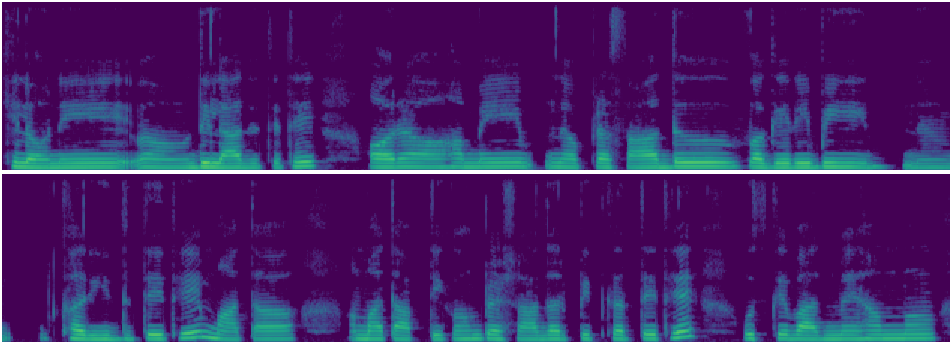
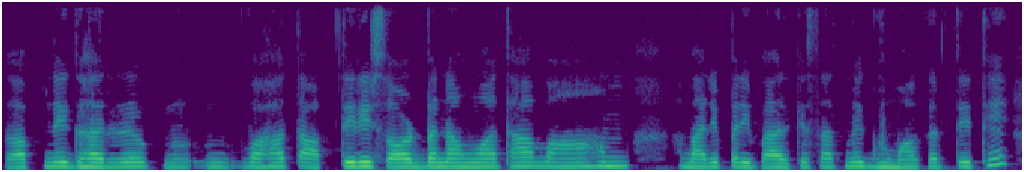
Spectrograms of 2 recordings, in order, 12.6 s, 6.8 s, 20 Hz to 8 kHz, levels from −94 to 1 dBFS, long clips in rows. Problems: none marked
